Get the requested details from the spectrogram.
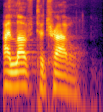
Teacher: when two comes before a verb to form the infinitive the vowel is usually reduced to the short weak sound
